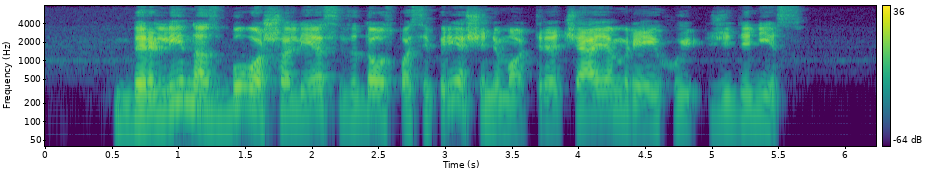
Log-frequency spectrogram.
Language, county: Lithuanian, Šiauliai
